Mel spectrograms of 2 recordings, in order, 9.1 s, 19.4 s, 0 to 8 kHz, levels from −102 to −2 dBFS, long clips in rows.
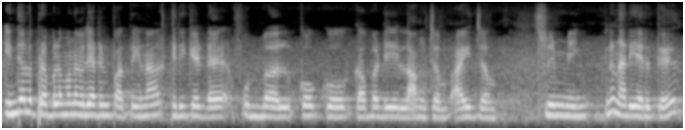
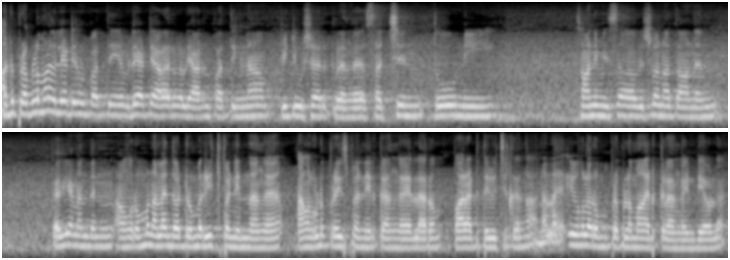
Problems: constant background noise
